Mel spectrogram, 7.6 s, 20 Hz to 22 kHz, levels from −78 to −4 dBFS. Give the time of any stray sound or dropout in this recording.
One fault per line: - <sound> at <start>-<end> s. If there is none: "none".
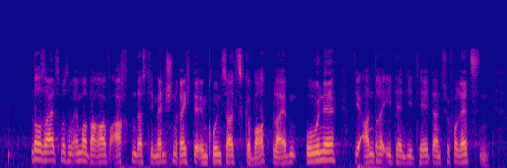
- laugh at 0.1-0.3 s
